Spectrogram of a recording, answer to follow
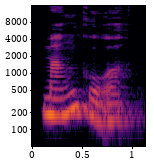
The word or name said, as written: mangguo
